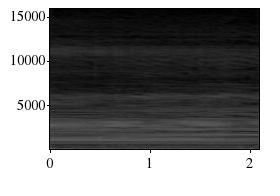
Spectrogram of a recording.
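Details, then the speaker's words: EBS260 handjet printer pressurizing its ink cartridge after start is pressed with a 4-line message loaded: steady, even high buzz; pressurizing takes longer as the cartridge empties, and a new cartridge pressurizes quickly; normal cartridge pressurizing. "Depending how full your ink cartridge is, it depends how long it continues to pressurize. A new cartridge doesn't pressurize, doesn't take very long."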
